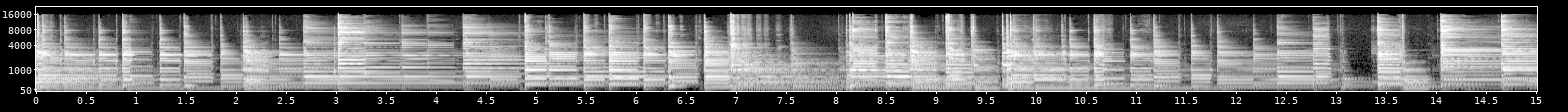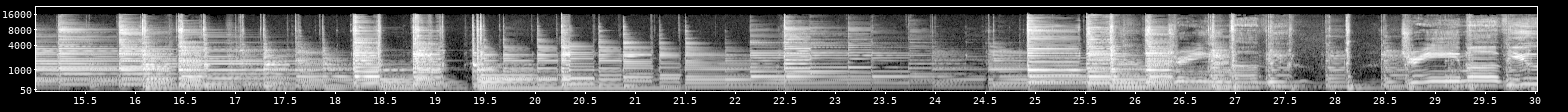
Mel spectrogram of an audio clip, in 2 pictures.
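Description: Solo acoustic guitar playing an instrumental break in a country-blues song, a quick run of picked notes and chords; the singing voice comes back in right at the end.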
